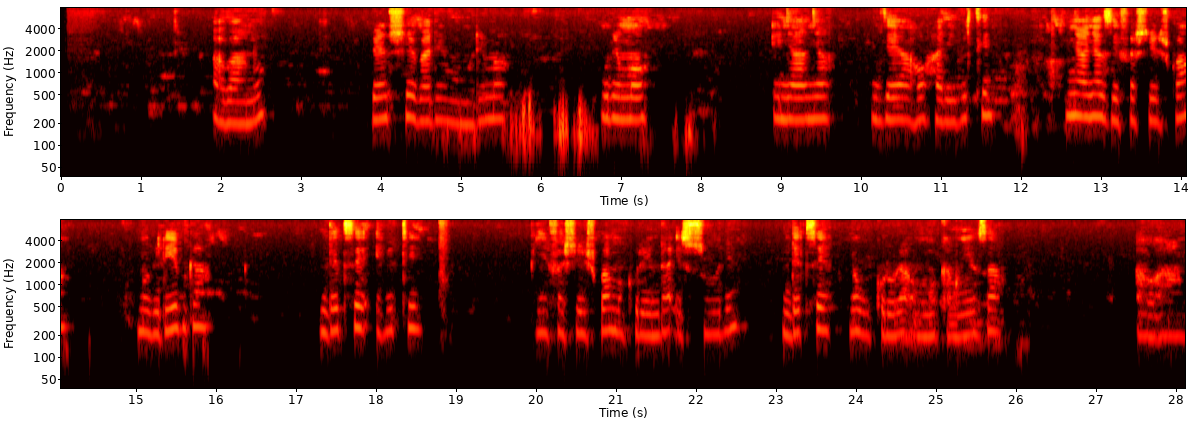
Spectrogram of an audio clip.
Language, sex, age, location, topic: Kinyarwanda, female, 18-24, Nyagatare, government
